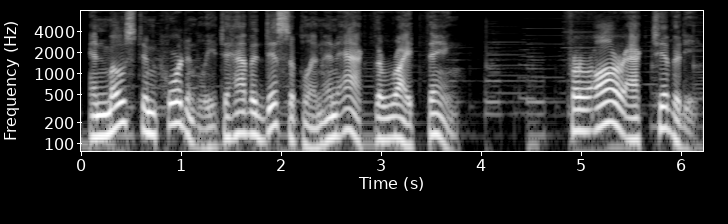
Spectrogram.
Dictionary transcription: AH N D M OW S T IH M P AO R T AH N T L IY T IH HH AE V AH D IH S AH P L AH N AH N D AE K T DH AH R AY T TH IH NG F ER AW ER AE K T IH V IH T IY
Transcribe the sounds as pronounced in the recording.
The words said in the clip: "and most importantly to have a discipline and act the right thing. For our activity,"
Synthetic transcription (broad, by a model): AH N M OW S T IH M P AO R T N T L IY T IH V AH D IH S AH P L AH N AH N AE K T DH AH R AY T TH IH NG F ER AW ER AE K T IH V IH T IY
